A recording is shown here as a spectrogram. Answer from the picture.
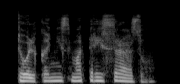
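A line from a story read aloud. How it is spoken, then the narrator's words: Hissing. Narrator (Russian): прошипела она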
